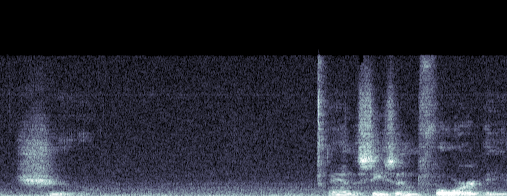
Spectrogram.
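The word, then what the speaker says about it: 嘘: your body this area the sound is shoe written in pinyin as xu pronounced like well what we wear on our feet shoe and the season for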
